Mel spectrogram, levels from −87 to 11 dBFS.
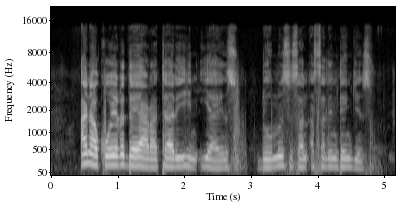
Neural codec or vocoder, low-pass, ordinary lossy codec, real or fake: none; 14.4 kHz; none; real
